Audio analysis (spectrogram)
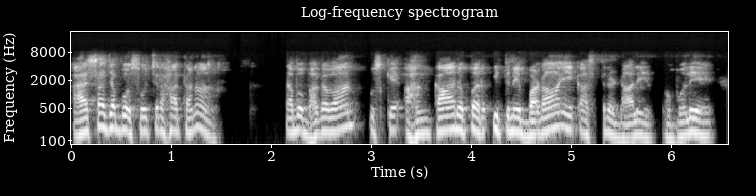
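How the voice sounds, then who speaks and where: A man's voice: a little high, measured pace, a little mellow, slightly rough, muffled recording. A male religious teacher giving a scripture discourse, chanting Sanskrit verses and then explaining them line by line.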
